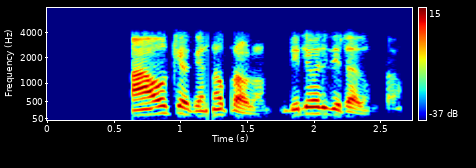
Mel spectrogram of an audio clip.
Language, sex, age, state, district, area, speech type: Goan Konkani, male, 60+, Goa, Bardez, rural, conversation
